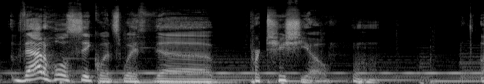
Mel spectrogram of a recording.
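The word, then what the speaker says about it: Partitio: I think the way you pronounce the merchant's name is Particio. There's an R in there, I want to say.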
